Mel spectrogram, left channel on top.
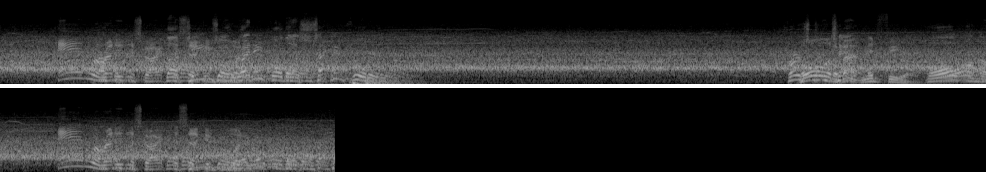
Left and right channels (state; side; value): drops out; right; at 3.4 s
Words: And we're ready to start the second teams are quarter. ready for the second quarter. Ball at about midfield. Ball on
